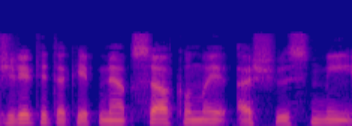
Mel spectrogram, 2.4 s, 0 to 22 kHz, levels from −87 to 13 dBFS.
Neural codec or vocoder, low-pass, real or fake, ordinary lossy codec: codec, 16 kHz, 0.5 kbps, FunCodec, trained on LibriTTS, 25 frames a second; 7.2 kHz; fake; MP3, 32 kbps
